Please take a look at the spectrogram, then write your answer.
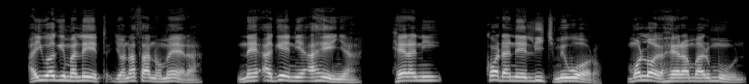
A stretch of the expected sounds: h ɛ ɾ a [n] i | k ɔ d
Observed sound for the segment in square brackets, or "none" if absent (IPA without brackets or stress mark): n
